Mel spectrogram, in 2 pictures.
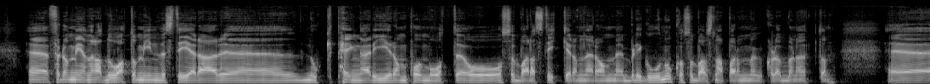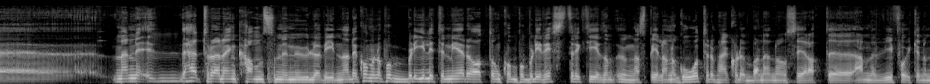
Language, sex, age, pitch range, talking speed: English, male, 30-49, 105-135 Hz, 250 wpm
